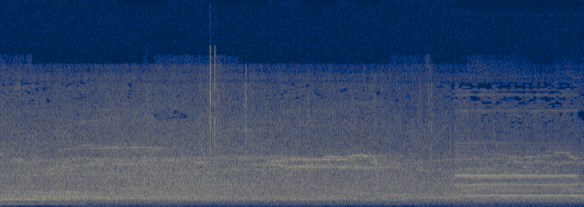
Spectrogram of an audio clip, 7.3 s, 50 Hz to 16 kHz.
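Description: A rowdy crowd roars at an international basketball game, Venezuela v Canada, in the 2019 FIBA World Cup Americas qualifiers. The dense, loud roar holds steady throughout, with thin whistle-like tones appearing near the end.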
